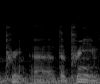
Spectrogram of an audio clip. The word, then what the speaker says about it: prime: Well, that's what made me lose the preem rather. Prime. Did I say prime? Preem. Spelled prime, pronounced preem.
